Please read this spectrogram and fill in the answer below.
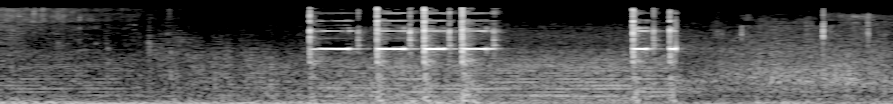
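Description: Short high-pitched Morse code beeps from a radio signal in a quick irregular run of about five, then two more about a second later, over a low steady drone of film score.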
